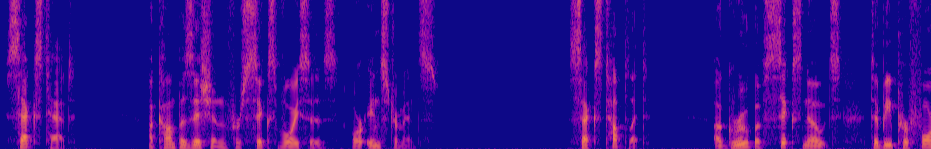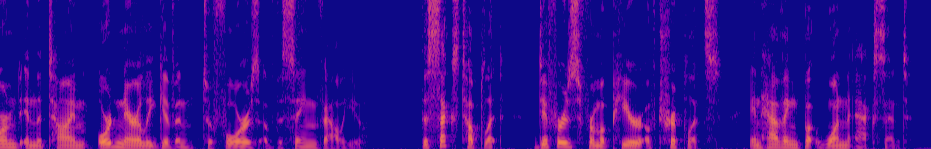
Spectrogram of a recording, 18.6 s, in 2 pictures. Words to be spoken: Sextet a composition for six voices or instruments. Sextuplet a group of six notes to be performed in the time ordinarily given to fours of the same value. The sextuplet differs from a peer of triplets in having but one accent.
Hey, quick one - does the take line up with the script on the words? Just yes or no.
yes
